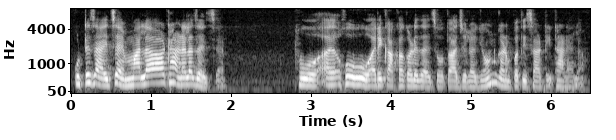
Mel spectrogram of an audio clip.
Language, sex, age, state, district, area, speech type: Marathi, female, 18-30, Maharashtra, Mumbai Suburban, urban, spontaneous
